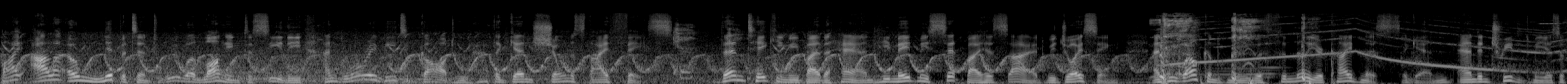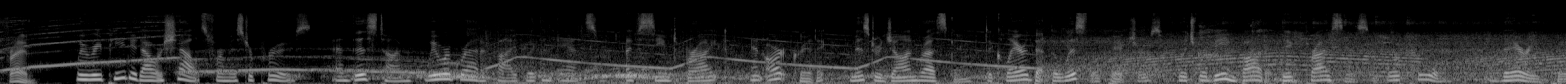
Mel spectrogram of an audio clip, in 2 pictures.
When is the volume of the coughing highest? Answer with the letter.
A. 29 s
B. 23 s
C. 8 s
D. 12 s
D.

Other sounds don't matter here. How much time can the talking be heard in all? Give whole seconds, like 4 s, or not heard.
31 s.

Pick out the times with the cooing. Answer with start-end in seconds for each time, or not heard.
18.6-25.9.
